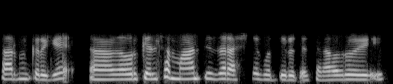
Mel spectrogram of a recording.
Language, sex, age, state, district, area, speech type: Kannada, female, 18-30, Karnataka, Koppal, rural, conversation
